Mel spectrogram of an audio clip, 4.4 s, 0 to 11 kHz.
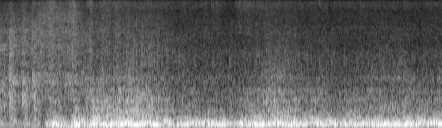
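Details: Turbo LS3 V8 in a 240SX started after a new head gasket, head bolts and exhaust manifold gasket, torqued to spec with fresh oil: catches and settles into a steady, deep, even idle with no ticking or knocking; running clean.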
